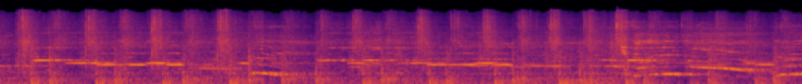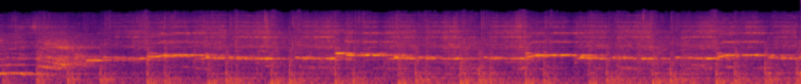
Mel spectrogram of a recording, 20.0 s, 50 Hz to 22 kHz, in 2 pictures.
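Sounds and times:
flute-like melody: 0.0 - 20.0
steady drum beat: 0.0 - 20.0.

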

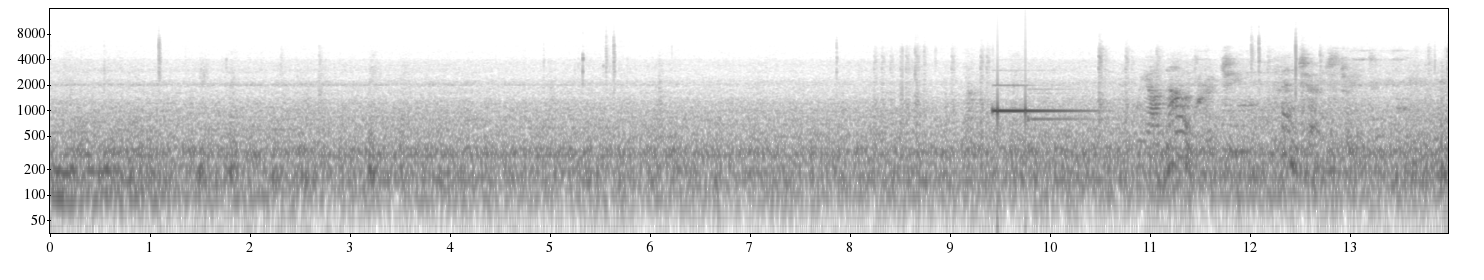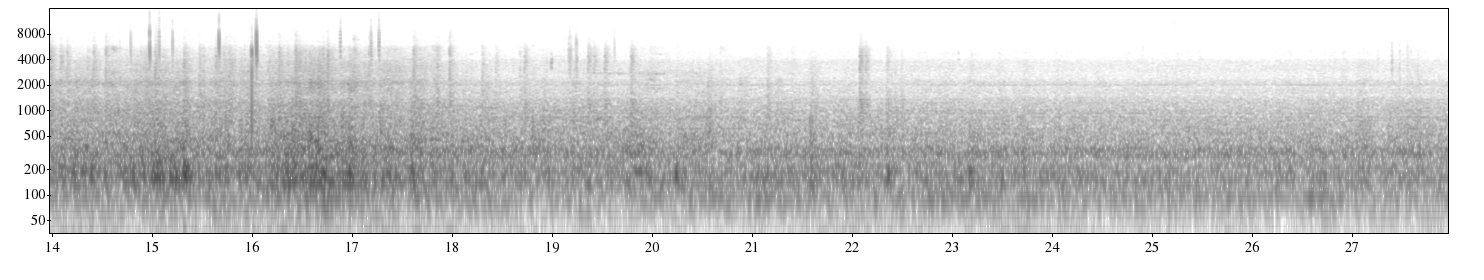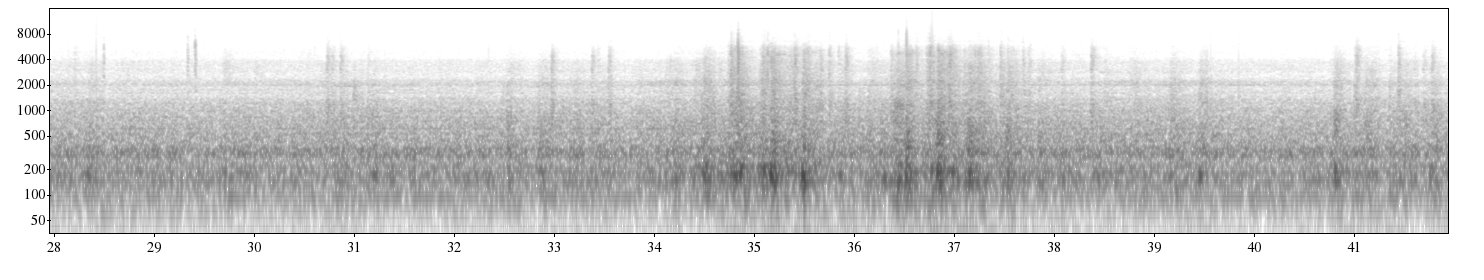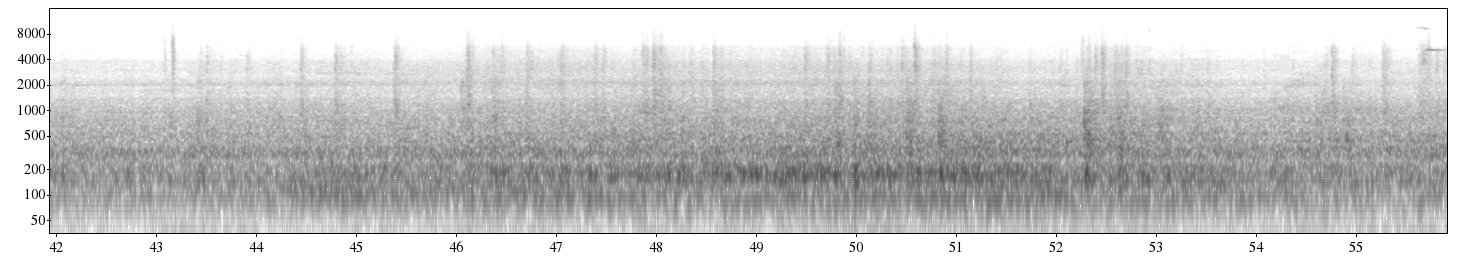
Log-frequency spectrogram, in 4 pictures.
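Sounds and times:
train wheels rumbling on rail: 0.0 - 9.5, 10.1 - 55.9.

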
